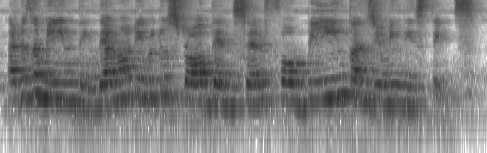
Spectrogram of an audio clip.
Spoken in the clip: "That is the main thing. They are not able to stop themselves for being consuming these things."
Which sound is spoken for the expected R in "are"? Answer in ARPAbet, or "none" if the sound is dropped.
R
